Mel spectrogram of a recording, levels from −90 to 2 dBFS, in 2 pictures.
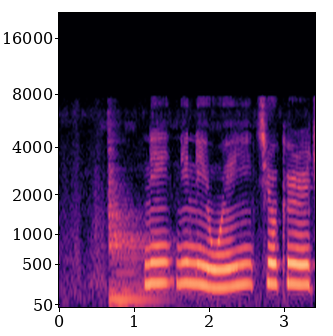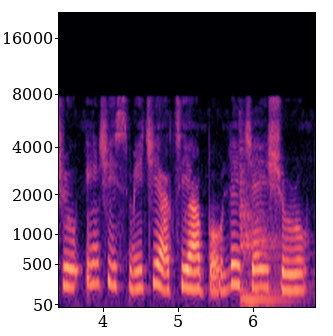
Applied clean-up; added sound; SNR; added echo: none; Drum; 17 dB; none.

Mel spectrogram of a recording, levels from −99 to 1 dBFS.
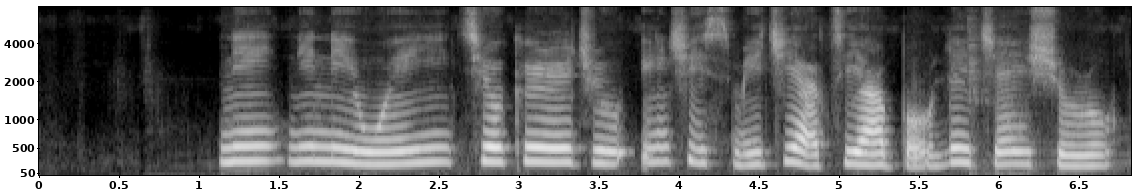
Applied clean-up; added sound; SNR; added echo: neural separator model SepFormer DNS4.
